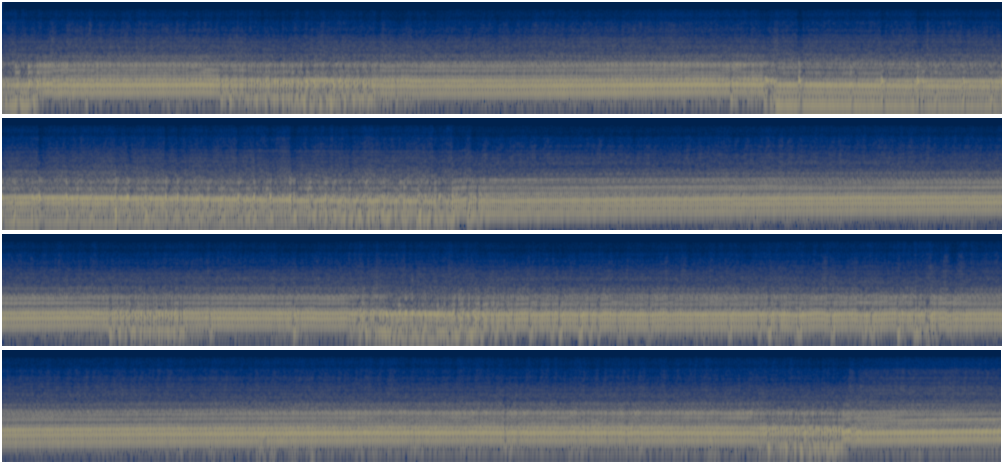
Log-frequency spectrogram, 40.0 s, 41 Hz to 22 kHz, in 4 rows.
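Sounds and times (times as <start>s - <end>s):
motorcycle engine revving: 0.0s - 39.9s.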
